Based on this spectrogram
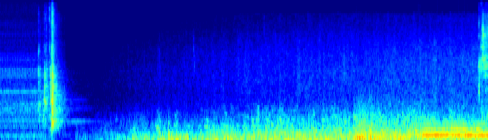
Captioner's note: VHS player starting; thunder and rain; large creatures groaning in the distance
